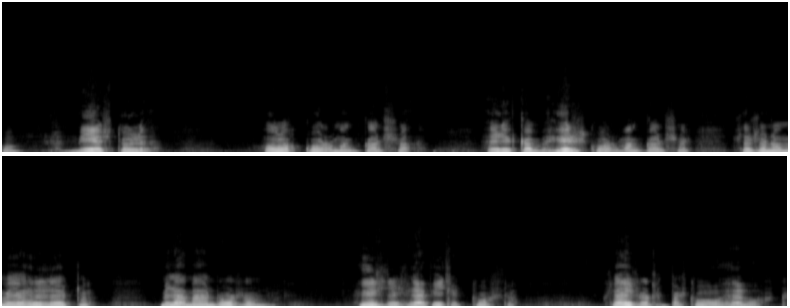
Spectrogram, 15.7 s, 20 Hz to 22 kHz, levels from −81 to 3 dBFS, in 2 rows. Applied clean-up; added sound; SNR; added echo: none; none; none; none.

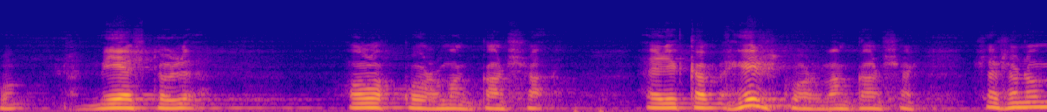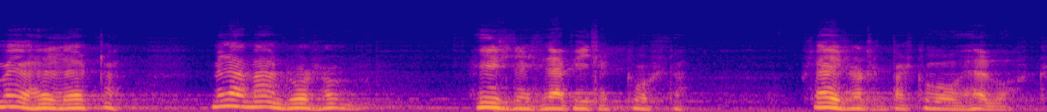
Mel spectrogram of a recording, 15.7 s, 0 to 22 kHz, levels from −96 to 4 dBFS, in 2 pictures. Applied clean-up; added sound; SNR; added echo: none; none; none; reverberation time 1.3 s.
